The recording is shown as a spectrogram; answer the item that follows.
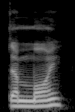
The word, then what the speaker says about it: Des Moines: Like, we already have, like, 3 Des Moines is how it's pronounced, but I've seen a flight attendant pronounce it wrong before.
